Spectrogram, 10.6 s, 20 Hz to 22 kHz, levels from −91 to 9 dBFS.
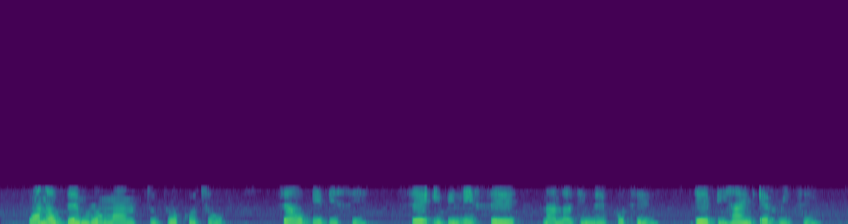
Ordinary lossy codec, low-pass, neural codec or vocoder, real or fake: AAC, 32 kbps; 3.6 kHz; vocoder, 44.1 kHz, 80 mel bands, Vocos; fake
